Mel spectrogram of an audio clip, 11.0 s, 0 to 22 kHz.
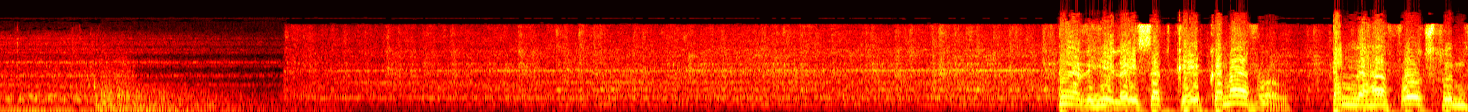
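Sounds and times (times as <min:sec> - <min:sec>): heavy tunnelling machinery running: 0:00.0 - 0:11.0.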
